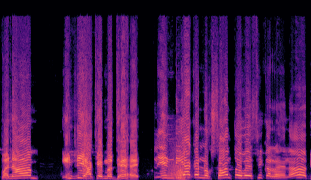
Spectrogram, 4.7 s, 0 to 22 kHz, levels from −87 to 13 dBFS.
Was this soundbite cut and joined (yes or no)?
yes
